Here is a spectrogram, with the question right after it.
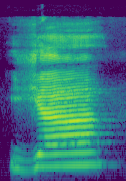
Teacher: یا یہ مد اصلی ہے، اس کو 1 الف کی مقدار میں لمبا کیا جائے گا اور اس کا مخرج ہے زبان کا درمیان. جب اوپر کے تالو کے درمیان سے لگے تو یہ حروف ادا ہوگا.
